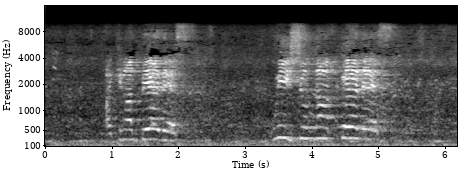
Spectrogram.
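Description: A crowd chants loudly outdoors.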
